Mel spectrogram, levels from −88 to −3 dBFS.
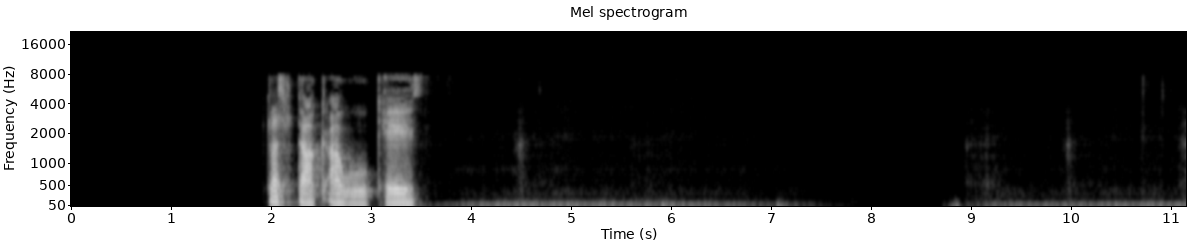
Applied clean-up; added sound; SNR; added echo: neural mask model DeepFilterNet 3.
